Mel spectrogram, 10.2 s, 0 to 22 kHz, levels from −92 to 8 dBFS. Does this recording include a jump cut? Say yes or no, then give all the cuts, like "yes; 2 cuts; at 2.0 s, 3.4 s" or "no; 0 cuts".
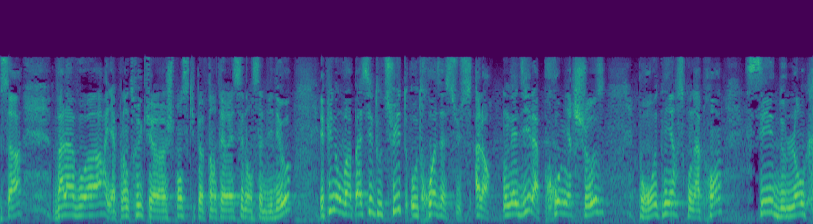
yes; 1 cut; at 7.9 s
